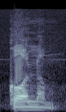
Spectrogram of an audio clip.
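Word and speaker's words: column: है हिंदी में पतझड़ एक और शब्द ले लेते हैं कॉलम कॉलम सी ओ एल यू एम एन तो उसकी स्पेलिंग है बट एम के बाद एन आएगा तो यहां पर एन है वो साइलेंट है उसको हम प्रोनाउंस नहीं करेंगे यह बनेगा कॉलम कॉलम मतलब पृष्ठ का भाग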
